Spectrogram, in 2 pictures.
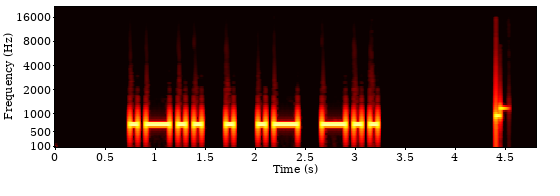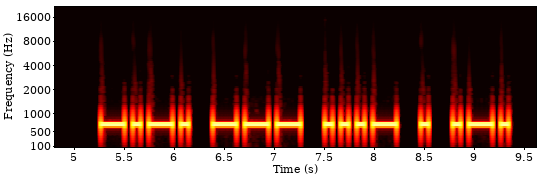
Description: Morse code, heard as a keyed tone, about 15 wpm, 700 Hz. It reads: LEAD COVER
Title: Sentences from Top 500 Words - New Word Drill - 15wpm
